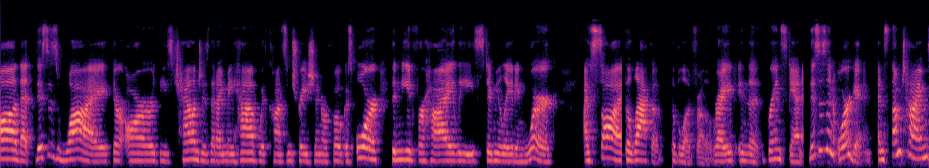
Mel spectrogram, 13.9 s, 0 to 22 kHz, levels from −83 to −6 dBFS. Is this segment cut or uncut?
cut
